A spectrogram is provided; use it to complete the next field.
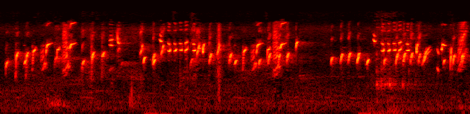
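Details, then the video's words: Several European goldfinches calling together: quick, bright, liquid twitters and chirps tumbling over one another, pausing briefly before resuming. "Group calls for goldfinch"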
